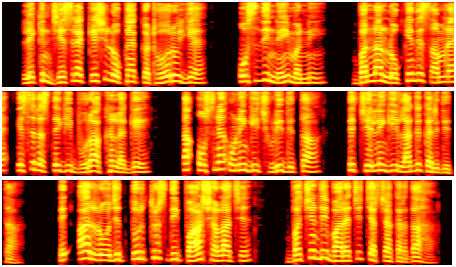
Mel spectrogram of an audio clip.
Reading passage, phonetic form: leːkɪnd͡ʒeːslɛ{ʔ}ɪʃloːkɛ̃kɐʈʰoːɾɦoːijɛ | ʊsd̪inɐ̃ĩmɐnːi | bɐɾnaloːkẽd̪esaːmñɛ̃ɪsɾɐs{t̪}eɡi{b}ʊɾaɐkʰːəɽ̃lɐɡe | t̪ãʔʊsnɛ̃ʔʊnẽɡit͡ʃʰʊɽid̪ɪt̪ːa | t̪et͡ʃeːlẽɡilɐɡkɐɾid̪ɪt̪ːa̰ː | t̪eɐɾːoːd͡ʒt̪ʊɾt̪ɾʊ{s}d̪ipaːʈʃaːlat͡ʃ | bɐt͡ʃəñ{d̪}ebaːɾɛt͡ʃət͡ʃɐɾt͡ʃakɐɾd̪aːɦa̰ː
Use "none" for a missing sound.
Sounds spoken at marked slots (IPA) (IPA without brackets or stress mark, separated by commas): k, t̪, b, s, d̪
